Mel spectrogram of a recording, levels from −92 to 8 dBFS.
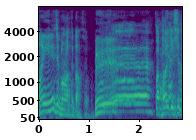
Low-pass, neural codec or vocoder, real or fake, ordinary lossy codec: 7.2 kHz; codec, 16 kHz, 8 kbps, FreqCodec, smaller model; fake; MP3, 64 kbps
